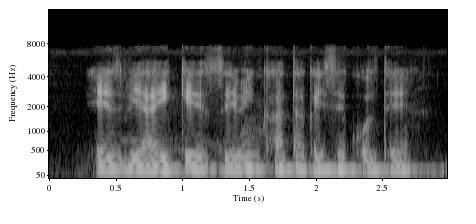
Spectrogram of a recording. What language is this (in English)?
Chhattisgarhi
